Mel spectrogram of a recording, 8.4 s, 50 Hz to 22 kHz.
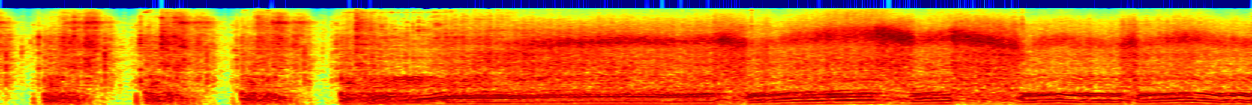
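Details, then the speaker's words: FS56 trimmer, cold start around 30°F after months unused on ethanol-free fuel without stabilizer, choked and primed three to four times: after a few pulls settles into a slow, slightly uneven burble; idle a touch low but holds, passed. "okay sounds like the idol just might be low just a little bit but that is fine it has passed"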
